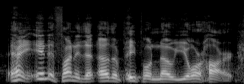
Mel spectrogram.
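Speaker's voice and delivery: usual speaking voice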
